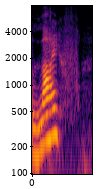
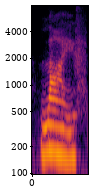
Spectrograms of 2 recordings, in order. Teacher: So make sure that your life, it sounds quite different to live and leaf and leave. So different sounds there, the unvoiced f and the voiced v.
